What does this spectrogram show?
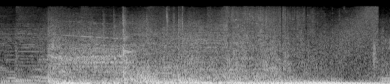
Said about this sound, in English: It's a grenade I tied to a Russian tank shell. How many people does this blow up?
